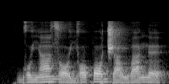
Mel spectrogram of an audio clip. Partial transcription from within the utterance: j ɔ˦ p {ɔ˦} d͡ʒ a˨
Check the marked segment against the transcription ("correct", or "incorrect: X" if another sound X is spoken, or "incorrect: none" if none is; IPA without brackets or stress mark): correct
